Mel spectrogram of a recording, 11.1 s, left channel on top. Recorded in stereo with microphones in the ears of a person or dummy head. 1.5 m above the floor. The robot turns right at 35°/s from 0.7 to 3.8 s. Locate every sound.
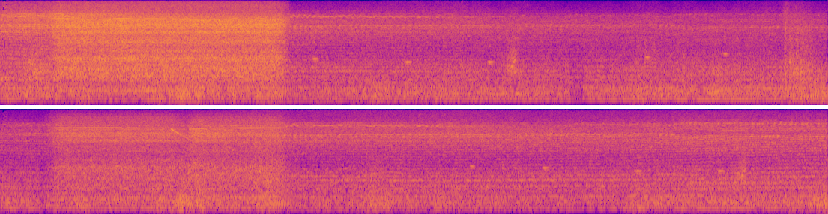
0.0 s a drone: 35° left (ahead or behind); by 11.1 s 50° right (ahead or behind)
